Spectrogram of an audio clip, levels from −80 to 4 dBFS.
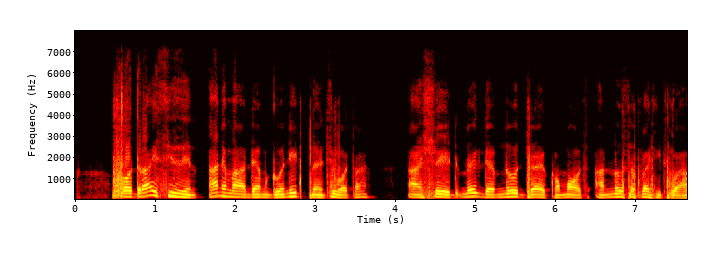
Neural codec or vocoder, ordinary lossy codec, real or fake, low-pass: codec, 16 kHz, 16 kbps, FreqCodec, smaller model; none; fake; 7.2 kHz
